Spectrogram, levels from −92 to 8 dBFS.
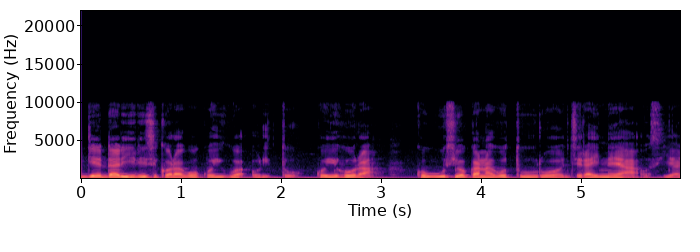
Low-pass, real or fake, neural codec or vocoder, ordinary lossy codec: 9.9 kHz; real; none; none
